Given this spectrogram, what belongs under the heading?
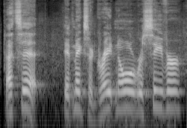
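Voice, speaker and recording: A man with a high-pitched, bright, pushed voice and some vocal fry speaks at normal speed. In a garage partly sunk into the ground, he shows off radio gear in a casual show-and-tell, explaining things emphatically straight to viewers.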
